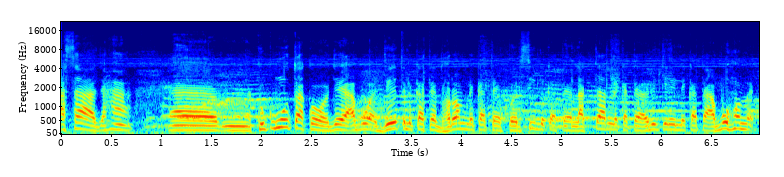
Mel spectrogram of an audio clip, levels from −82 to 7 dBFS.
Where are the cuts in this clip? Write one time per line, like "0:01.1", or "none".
none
